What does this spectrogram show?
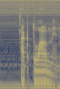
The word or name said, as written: actualment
